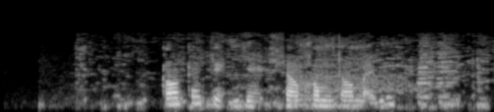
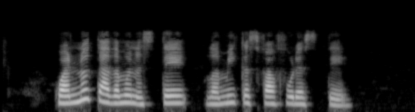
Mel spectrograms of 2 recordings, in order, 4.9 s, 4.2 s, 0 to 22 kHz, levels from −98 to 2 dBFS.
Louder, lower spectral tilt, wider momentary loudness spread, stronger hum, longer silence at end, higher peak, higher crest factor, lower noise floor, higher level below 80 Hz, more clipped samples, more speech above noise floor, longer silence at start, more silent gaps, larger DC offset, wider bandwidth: first, -25 LUFS vs -29 LUFS; first, -8 dB/octave vs -5.5 dB/octave; first, 21 LU vs 12 LU; neither; second, 0.05 s vs 0.65 s; first, -4 dBFS vs -8 dBFS; about the same, 22 dB vs 22 dB; second, -56 dBFS vs -86 dBFS; about the same, -70 dBFS vs -74 dBFS; neither; second, 33 dB vs 58 dB; first, 0.8 s vs 0.6 s; neither; neither; second, 7.4 kHz vs 8.2 kHz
